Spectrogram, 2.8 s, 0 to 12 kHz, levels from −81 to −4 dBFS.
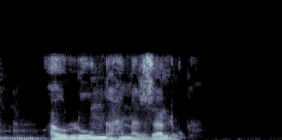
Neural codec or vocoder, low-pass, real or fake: codec, 16 kHz, 8 kbps, FunCodec, trained on Chinese and English, 25 frames a second; 7.2 kHz; fake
